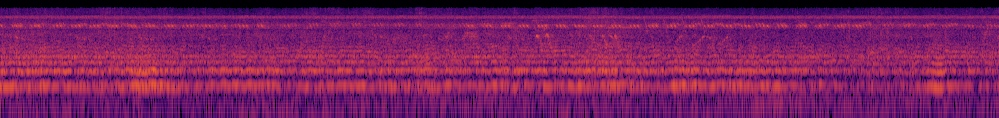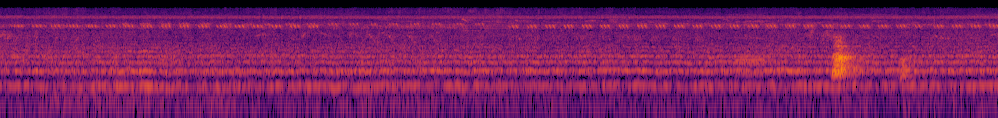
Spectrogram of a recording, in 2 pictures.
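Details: Bees at work looking for nectar produce a long, unwavering low hum; a fast pulsing high chirr continues behind it and a sharp knock sounds late on.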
